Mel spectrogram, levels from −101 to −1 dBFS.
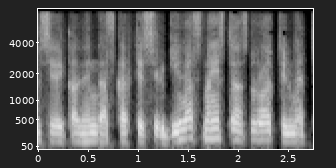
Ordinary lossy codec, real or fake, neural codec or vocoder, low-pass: MP3, 48 kbps; fake; codec, 16 kHz in and 24 kHz out, 0.6 kbps, FireRedTTS-2 codec; 7.2 kHz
